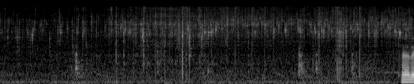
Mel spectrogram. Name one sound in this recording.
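A spatula scrapes against a frying pan.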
